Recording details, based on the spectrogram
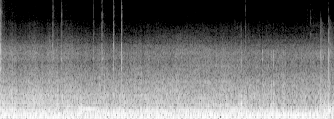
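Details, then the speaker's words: Bentley on the freeway showing a drive system fault with a flashing check engine light and no power: low, steady drone with a slightly uneven, labouring note and no rise under pinned throttle; rough running in limp mode, cause unconfirmed. "Fault. Drive system fault. What does that mean? Huh. We have no power."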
